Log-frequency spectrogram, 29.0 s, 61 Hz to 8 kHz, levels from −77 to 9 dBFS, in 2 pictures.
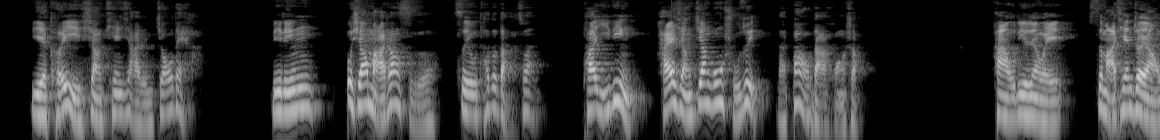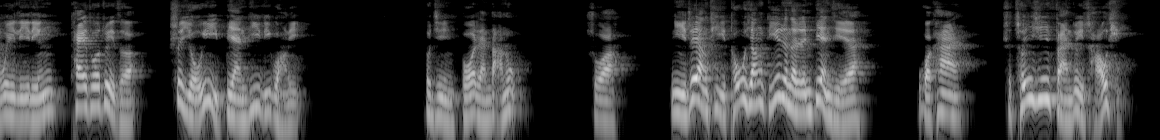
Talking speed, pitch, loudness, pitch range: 185 characters per minute, 160 Hz, -18 LUFS, 130-190 Hz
